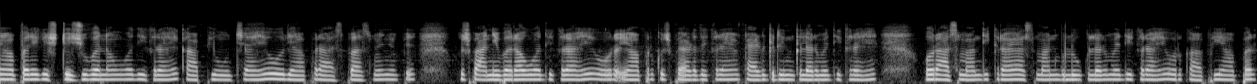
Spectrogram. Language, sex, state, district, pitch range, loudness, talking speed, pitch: Hindi, male, West Bengal, Kolkata, 220-230 Hz, -16 LUFS, 265 wpm, 225 Hz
